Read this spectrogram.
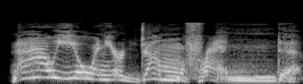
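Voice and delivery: high, slow, drawn-out menacing cry; villainous scream. A narrator's reading. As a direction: scream it in triumph, stretching the words. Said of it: "Morgan screamed".

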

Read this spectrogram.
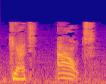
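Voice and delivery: high-pitched command, not fully shouted; two separate, urgent high words; desperate order. A narrator's reading. Obi-Wan forcing villagers to move, desperate order.

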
